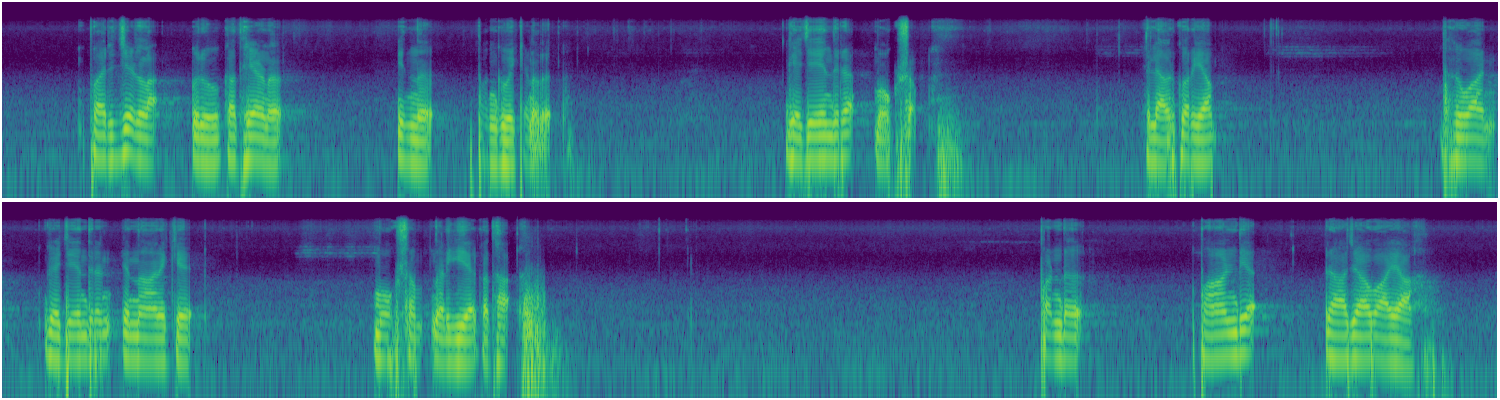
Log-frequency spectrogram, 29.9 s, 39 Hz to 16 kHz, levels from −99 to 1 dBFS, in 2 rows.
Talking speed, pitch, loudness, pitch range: 40 wpm, 115 Hz, -20 LUFS, 80-130 Hz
